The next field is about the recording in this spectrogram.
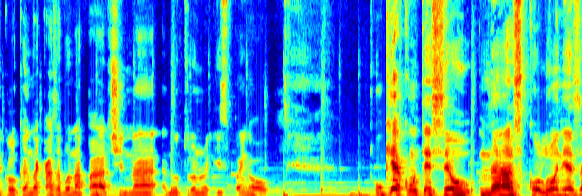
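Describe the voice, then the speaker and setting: A man's voice: mid-range voice, fairly bright tone. Chatty Brazilian man explaining history. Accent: Brazilian Portuguese. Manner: chatty, explanatory, self-deprecating asides. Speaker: podcast host. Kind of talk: casual history podcast explainer.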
